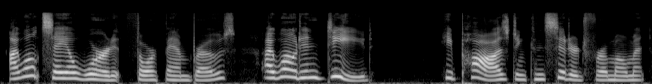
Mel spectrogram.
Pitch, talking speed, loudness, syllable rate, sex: 245 Hz, 165 wpm, -17 LUFS, 4.8 syllables/s, female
